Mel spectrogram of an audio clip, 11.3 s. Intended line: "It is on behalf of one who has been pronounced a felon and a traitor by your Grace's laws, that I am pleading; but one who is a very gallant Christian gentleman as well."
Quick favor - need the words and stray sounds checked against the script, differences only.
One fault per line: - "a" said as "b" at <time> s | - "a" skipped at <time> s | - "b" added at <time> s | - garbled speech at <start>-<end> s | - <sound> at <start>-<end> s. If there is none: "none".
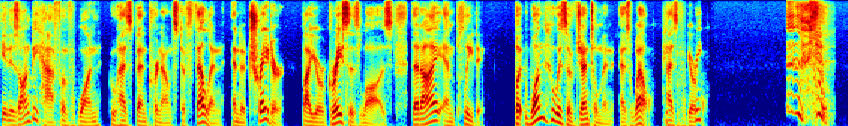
- "very gallant Christian" skipped at 7.7 s
- garbled speech at 8.8-9.5 s
- sneeze at 10.5-11.1 s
